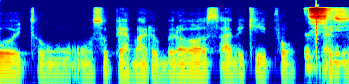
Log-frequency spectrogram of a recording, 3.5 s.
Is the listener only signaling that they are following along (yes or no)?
no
